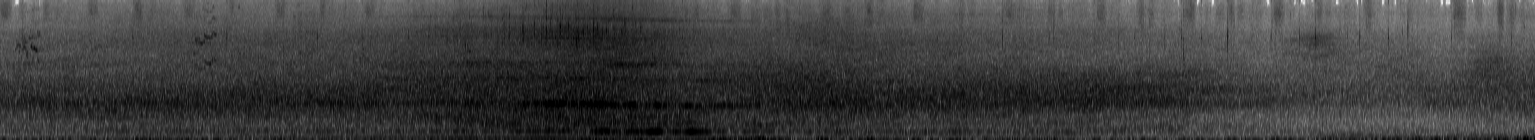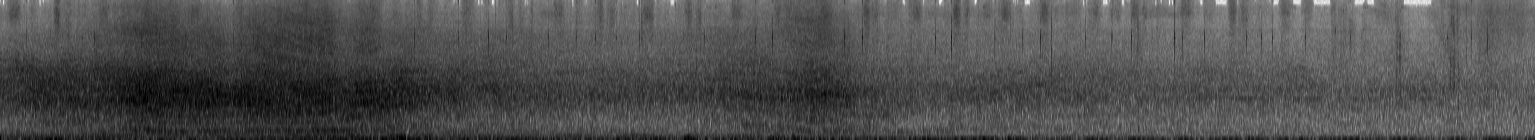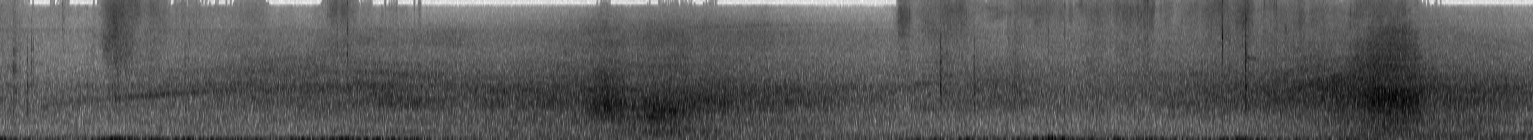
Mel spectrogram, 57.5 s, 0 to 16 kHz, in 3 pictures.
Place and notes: Sandridge, Port Melbourne VIC, Australia - Academy of Design, sounds outside
A recording taken outside of the Academy of Design--an institution concerned with developing visual communication skills that's surrounded by sound.
18 July 2013, ~10:00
